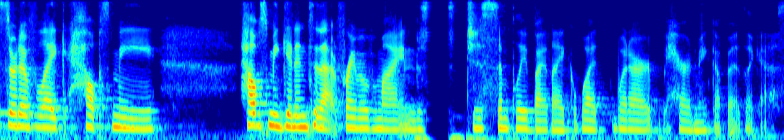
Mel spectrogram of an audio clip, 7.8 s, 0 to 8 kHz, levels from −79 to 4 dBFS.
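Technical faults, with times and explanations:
4.26 to 4.50 s, call audio freeze: the sound stalls for about 0.22 s. The last bit of audio is drawn out into a short fading buzz, then goes quiet for roughly 0.14 s before things pick up exactly where they left off. Nothing's actually lost, but the timeline gets pushed back by that same amount. That pattern points to packets held up in transit, likely leaving the jitter buffer empty while the receiver filled in.
4.64 to 4.67 s, skip ahead: right after that stall there's a quick jump forward. Around 70 ms of audio just isn't there, and the two sides are stitched together with only about 10 ms of filler, so you hear a tiny abrupt splice rather than a gap. Audio was dropped, in transit or by the buffer, clawing back some of the delay that had just built up.
5.03 to 5.61 s, jitter buffer slow-down: over this stretch playback runs at about 89% speed with the pitch unchanged. 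The receiver repeats single pitch periods or bits of pauses back to back, adding 72 ms in total, which draws the sounds out and gives them a slight stretched, sluggish feel. It's the buffer padding itself back up to a safer reserve.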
